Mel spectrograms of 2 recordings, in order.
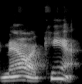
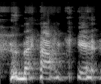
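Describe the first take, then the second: First: Said in the usual way. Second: Laughing. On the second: Shown as a demonstration.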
